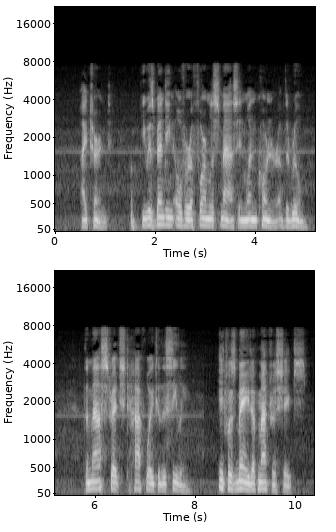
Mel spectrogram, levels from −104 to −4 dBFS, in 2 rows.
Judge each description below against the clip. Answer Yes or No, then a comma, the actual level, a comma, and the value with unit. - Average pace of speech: Yes, average, 165 wpm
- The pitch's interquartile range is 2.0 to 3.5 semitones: Yes, average, 2.8 semitones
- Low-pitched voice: Yes, low, 110 Hz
